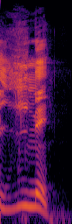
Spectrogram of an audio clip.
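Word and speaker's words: γυνή: Parce que le terme là, en grec, c'est prononcé yiné.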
